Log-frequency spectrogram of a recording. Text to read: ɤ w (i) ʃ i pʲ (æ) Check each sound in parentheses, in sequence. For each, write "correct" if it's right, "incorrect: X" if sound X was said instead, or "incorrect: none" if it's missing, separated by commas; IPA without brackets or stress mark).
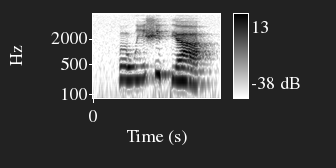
correct, incorrect: a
